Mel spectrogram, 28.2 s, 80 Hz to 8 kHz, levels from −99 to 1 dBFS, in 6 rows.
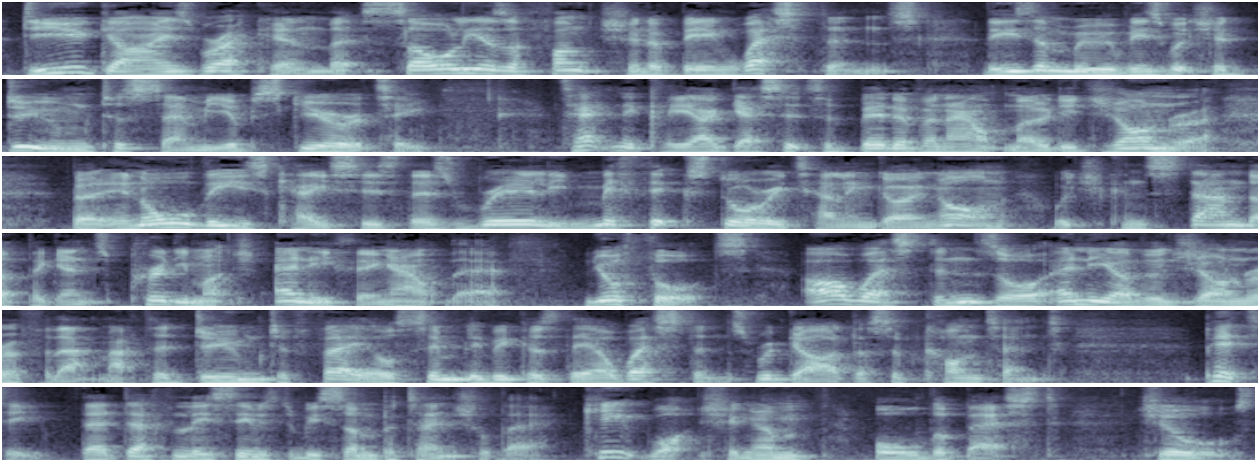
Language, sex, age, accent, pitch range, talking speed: English, male, 30-49, British, 95-120 Hz, 190 wpm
